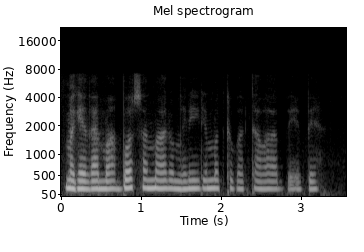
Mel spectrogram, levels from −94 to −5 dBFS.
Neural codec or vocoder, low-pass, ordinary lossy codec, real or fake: codec, 16 kHz in and 24 kHz out, 0.6 kbps, FocalCodec, streaming, 2048 codes; 7.2 kHz; none; fake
